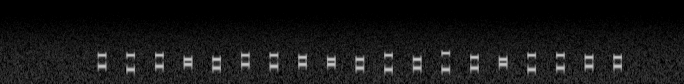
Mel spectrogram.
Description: DTMF, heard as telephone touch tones, dialled by machine, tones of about 80 ms. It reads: 939*4#90*434A5*3688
